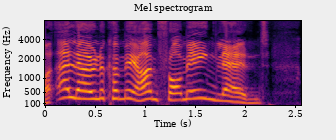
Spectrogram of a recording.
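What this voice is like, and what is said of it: American doing a fake English accent. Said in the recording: “Everyone wants to do their English accent when they meet me ... I'm an American doing an English accent.”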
